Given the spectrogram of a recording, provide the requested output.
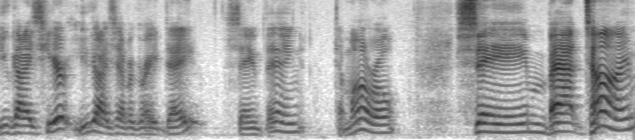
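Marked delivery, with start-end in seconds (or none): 4.6-6.4 put-on slow, drawn-out, campy old-fashioned announcer voice.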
